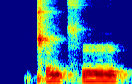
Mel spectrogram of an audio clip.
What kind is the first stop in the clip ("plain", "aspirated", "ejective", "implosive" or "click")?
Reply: click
